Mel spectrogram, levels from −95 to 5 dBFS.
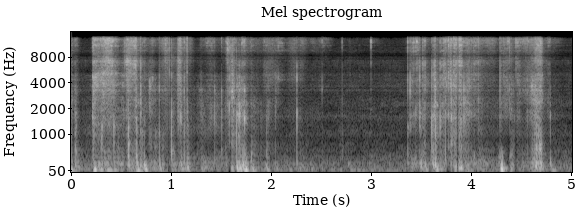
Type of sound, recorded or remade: remade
